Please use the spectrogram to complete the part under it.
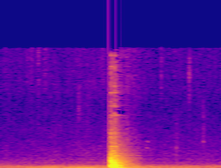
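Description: A ceramic plate clinks as it is set down.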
